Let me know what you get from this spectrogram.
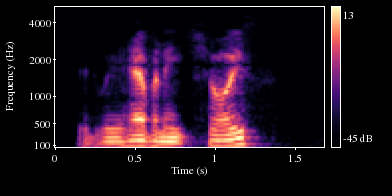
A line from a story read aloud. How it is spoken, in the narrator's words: Colton muttered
